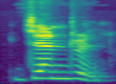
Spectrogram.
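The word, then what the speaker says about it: general: तो यहाँ पे जो हमारा जी है वो किससे पहले आया है? ई से पहले आया है, तो यहाँ पे इसका जो प्रोनाउंसिएशन है वो क्या हो गया? जय हो गया।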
